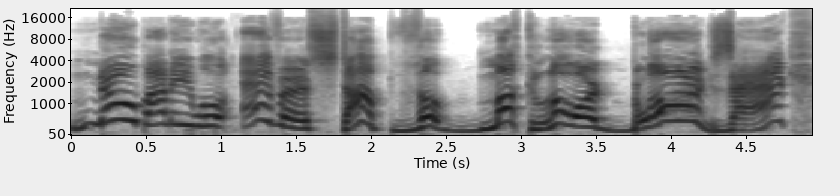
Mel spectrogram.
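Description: A put-on character voice speaks with a high pitch at a very slow pace. Its pitch swings very widely. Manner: menacing, boastful.

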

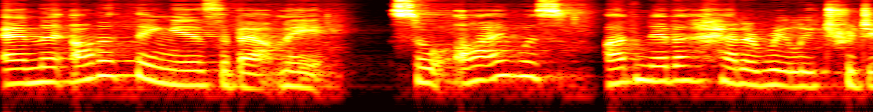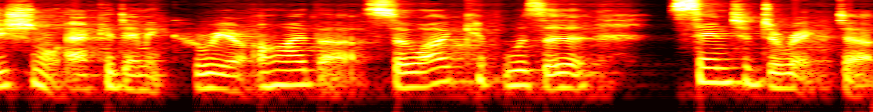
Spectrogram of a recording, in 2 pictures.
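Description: A somewhat breathy woman with an Australian accent speaks at a fairly high pitch, her loudness very even. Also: lively intonation, moderate pace. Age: 60s. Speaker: nursing dean and professor. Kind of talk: interview.

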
